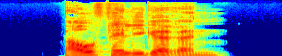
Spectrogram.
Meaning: inflection of baufällig: 1. strong genitive masculine/neuter singular comparative degree 2. weak/mixed genitive/dative all-gender singular comparative degree
- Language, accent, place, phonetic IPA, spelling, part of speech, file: German, Germany, Berlin, [ˈbaʊ̯ˌfɛlɪɡəʁən], baufälligeren, adjective, De-baufälligeren.ogg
